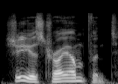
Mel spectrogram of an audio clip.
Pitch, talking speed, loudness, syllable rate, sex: 125 Hz, 150 wpm, -15 LUFS, 3.7 syllables/s, male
